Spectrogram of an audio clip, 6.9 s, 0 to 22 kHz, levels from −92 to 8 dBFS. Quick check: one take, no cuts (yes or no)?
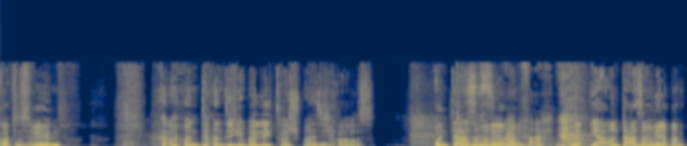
yes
